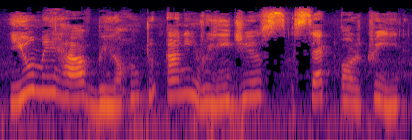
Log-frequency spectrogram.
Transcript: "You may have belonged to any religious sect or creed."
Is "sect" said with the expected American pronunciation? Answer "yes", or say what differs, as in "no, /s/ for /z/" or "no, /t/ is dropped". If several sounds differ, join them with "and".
no, /k/ is dropped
